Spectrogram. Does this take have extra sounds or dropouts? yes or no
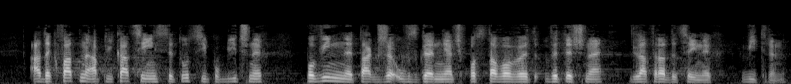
no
